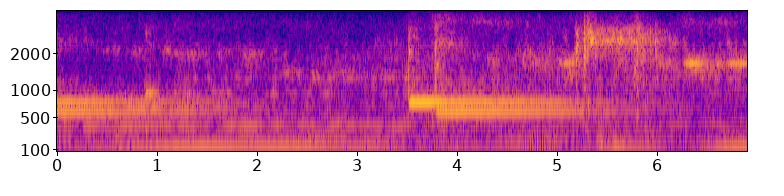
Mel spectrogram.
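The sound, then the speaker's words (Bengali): A doorbell rings at a home's front door, sounding a few clear, bright chime tones partway through over a steady low hum. “দরজায় bell দাও”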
